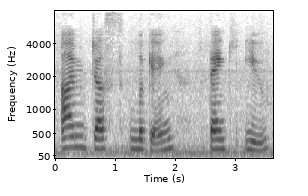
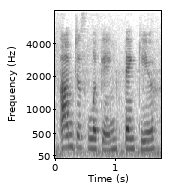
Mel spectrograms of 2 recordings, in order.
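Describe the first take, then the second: First: It is spoken at a moderate pace. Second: It is spoken at a fast pace. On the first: "a little bit faster" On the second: "one more time at normal speed"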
